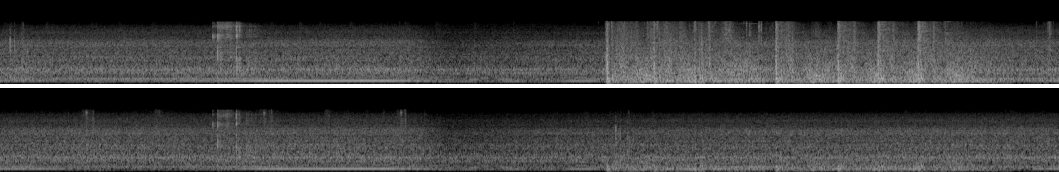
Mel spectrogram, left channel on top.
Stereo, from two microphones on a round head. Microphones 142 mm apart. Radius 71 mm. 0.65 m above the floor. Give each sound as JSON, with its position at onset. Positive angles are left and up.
{"t": 2.1, "sound": "a pop", "side_deg": -5, "distance_m": 4.5}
